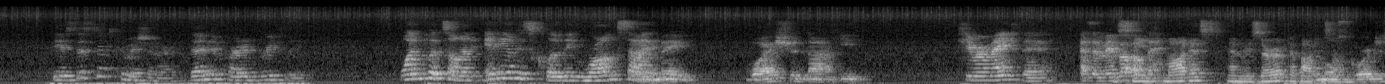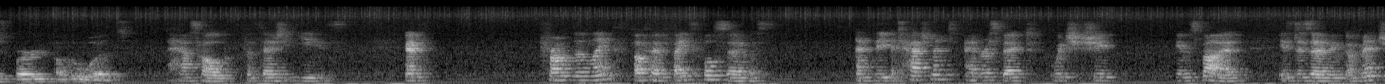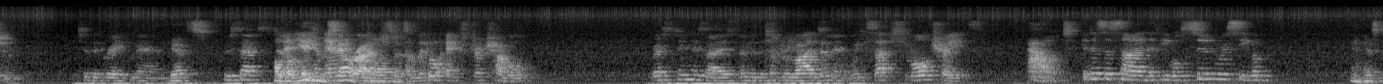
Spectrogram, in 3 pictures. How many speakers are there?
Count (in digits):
5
